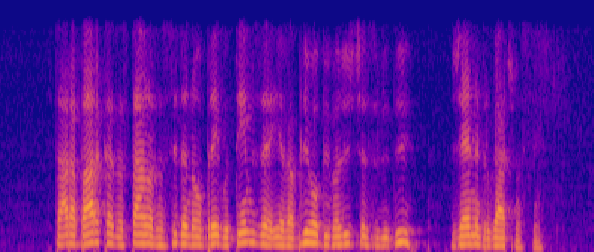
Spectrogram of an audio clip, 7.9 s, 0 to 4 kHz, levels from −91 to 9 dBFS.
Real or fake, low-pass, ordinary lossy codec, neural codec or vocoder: fake; 3.6 kHz; none; vocoder, 22.05 kHz, 80 mel bands, WaveNeXt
